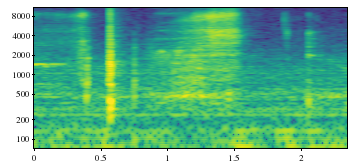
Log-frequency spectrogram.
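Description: A person drawing on a lit hemp-wrap blunt: a sharp lip click about half a second in, then an airy breath hiss of smoke about a second in.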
